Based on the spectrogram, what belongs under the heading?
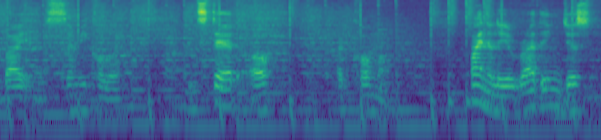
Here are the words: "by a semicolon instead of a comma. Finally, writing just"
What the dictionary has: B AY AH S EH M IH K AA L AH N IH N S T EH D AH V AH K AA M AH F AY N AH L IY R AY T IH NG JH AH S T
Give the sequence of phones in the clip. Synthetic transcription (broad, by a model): B AY AH S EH M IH K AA L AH IH N S T EH D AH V AH K AA M AH F AY N AH L IY R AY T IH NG JH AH S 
